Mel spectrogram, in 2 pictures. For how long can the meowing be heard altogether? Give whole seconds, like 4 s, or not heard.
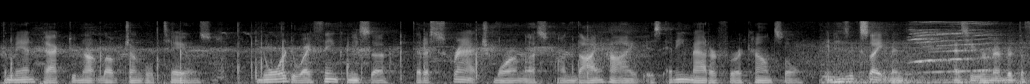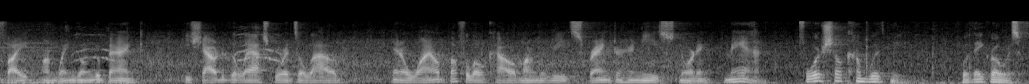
3 s.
